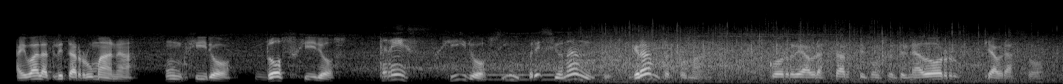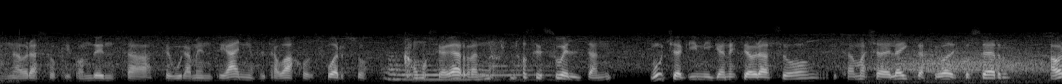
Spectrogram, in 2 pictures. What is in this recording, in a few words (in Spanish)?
locutor actings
